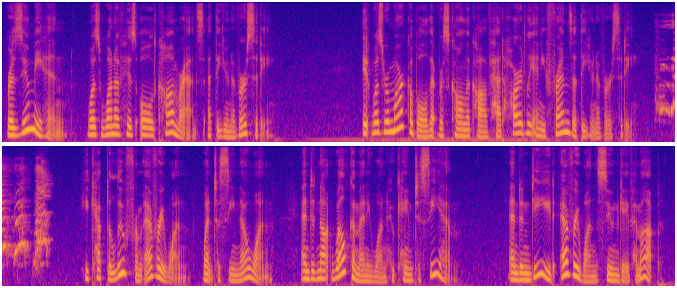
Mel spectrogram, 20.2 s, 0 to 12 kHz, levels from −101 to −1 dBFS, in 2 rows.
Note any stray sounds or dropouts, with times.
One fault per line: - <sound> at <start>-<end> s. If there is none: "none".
- laugh at 9.8-10.9 s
